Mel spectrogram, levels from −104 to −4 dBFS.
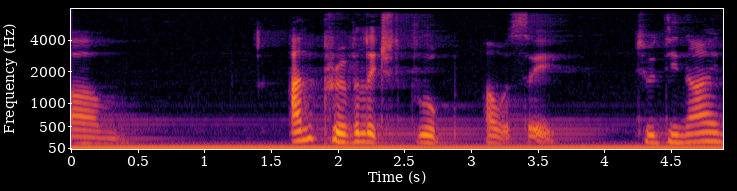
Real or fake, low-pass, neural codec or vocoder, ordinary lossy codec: real; 7.2 kHz; none; none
